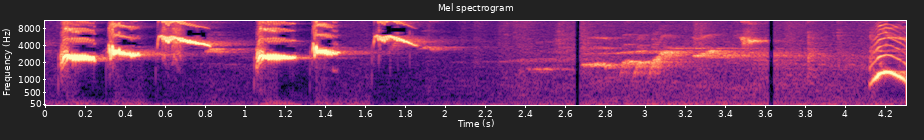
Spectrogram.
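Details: White-rumped shama song for exciting other shamas: loud bright chirped notes in quick pairs, a softer warbling passage, then one last strong rising note.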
